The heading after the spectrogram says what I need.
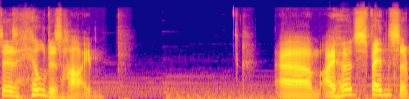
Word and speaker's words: Hildesheim: When you have EI beside each other in German, you always pronounce the second one. So it'd be Heim, not Heim. So anything like Schiem wouldn't be correct. Hildesheim.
